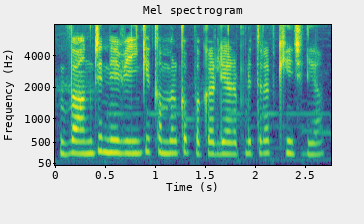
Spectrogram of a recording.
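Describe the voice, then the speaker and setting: Female storyteller, high voice, steady read-aloud narration, faint music underneath. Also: quick pace. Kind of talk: reading a fan-fiction romance aloud.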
